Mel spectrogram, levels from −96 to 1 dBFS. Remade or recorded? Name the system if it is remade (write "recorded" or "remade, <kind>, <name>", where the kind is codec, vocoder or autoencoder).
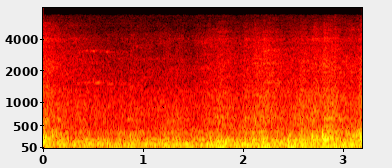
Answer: remade, vocoder, BigVGAN v2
